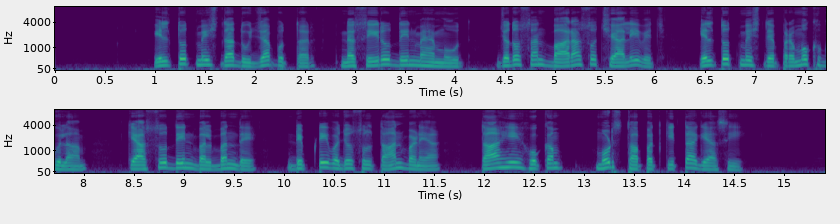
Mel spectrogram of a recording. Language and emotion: Punjabi, neutral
